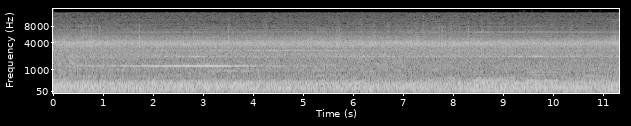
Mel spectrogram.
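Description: Steady low cabin noise of a jet airliner in flight: engine and airflow noise heard from inside the passenger cabin as the plane descends on approach to land.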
